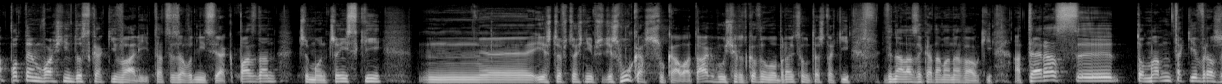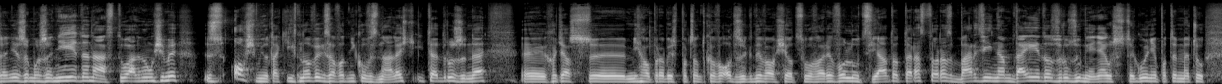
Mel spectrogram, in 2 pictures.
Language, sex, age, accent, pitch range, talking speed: Polish, male, 40-59, native, 125-150 Hz, 175 wpm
